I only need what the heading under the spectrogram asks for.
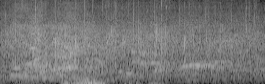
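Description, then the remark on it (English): A church audience claps their hands and shouts during a sermon in a dense, sustained burst of applause, with scattered voices calling out and shouting underneath the steady clatter throughout. “If you believe it, clap your hand and shout, I'm too close now.”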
